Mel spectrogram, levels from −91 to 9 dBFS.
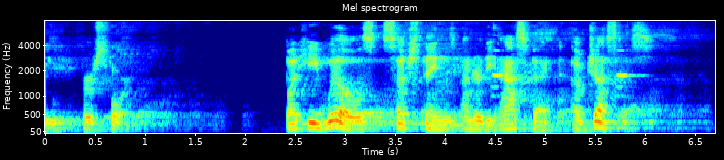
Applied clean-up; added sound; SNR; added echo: none; Wind instrument, woodwind instrument; 13 dB; reverberation time 2.7 s.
